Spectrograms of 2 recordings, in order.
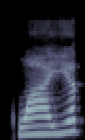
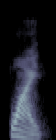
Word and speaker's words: quiet: Hati-hati dengan yang ini. Quiet ee artinya diam. Kalau diam, Miss Yura sering bilang e-nya di dalam. Kalau yang e-nya di dijual di luar, bacanya quite quite. Yang ini bacanya quite agak kalau yang ini quet. Nah, eh salah kurang y.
